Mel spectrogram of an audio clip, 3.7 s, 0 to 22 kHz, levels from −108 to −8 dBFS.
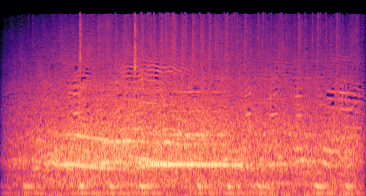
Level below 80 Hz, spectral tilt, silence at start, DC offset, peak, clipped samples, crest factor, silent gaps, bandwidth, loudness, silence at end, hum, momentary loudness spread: -38 dBFS; -4.5 dB/octave; 0.05 s; under 0.1%; -2 dBFS; under 0.1%; 16 dB; none; 17 kHz; -18 LUFS; 0 s; none; 8 LU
